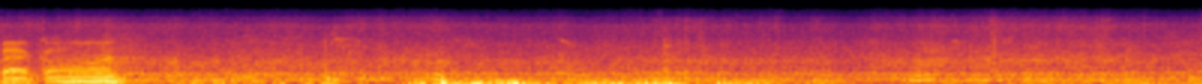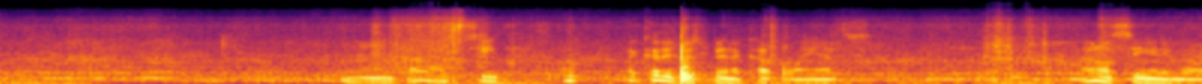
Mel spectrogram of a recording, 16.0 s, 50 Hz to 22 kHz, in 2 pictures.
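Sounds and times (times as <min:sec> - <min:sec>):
honey bees buzzing: 0:00.0 - 0:16.0
hive box bumps: 0:01.3 - 0:03.3, 0:10.3 - 0:16.0.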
